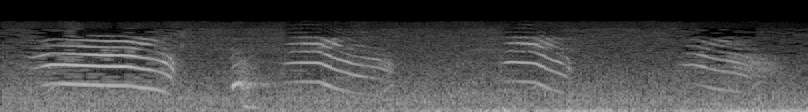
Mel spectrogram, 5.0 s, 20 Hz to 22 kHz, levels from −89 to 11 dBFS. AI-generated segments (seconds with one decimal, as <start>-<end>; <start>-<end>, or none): 1.3-2.3; 2.9-3.6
